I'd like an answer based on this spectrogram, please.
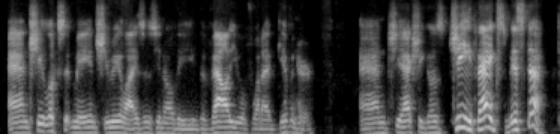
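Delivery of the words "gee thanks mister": put-on loud New York accent, pitched up. Retelling what a woman said after being handed tickets, in a new york accent. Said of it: "just hearing that with a New York accent".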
